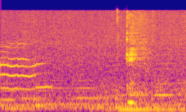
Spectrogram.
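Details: A pet cat in a home in Jeju, South Korea, gives a short meow that falls in pitch, with room sound and a woman's voice nearby.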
